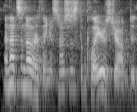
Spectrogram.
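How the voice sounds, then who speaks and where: A man talks in a loose, informal ramble, as in a casual hobby podcast. His voice sits a little high for a man and has a lot of gravelly fry. A faint noise runs behind him. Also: animated, fast, fairly bright tone. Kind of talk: casual chat about tabletop role-playing.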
